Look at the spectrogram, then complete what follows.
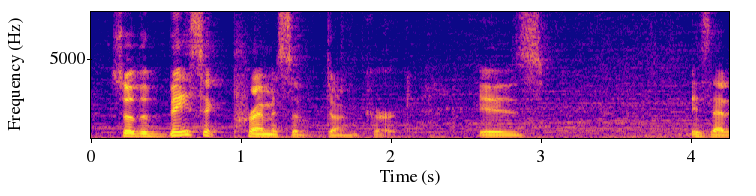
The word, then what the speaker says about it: Dunkirk: and France are attempting to escape a German-occupied Dunkirk, which is apparently how it's actually supposed to be pronounced.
